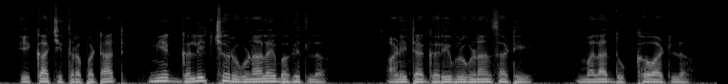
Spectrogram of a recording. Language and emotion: Marathi, sad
